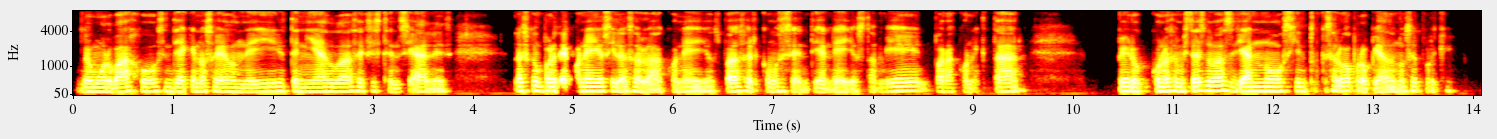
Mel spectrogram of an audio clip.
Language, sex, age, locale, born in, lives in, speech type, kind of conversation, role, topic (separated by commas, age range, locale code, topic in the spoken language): Spanish, male, 20-24, es-MX, Mexico, Mexico, conversation, advice, user, ¿Cómo puedo crear conexiones más significativas con mis conocidos?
